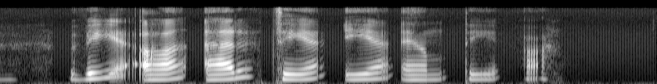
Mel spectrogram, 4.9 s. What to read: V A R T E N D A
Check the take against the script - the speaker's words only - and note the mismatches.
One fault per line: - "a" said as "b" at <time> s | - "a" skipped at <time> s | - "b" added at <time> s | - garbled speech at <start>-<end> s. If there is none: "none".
none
